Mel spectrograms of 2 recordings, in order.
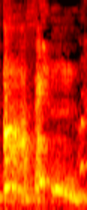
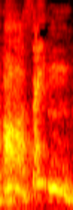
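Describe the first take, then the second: First: Slow, loud ah, Satan; slow comic reveal; drawn out reveal. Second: Louder ah, Satan through a laugh; loud laughing reveal; laughing shouted reveal. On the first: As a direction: spell out the reveal slowly. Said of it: "Natasha backwards is". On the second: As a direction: cry it out gleefully. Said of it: "Seriously, check it out". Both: Shown as a demonstration.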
